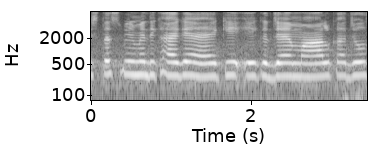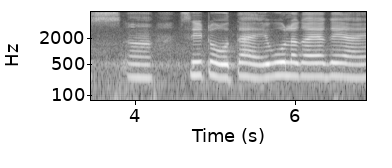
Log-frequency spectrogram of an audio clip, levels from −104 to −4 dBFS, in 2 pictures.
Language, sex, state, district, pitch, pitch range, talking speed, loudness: Hindi, female, Uttar Pradesh, Shamli, 275 Hz, 265-280 Hz, 165 wpm, -14 LUFS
